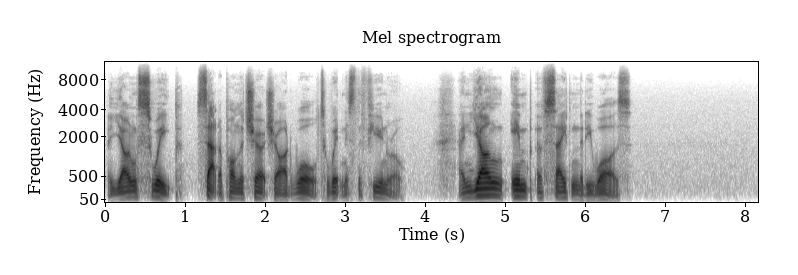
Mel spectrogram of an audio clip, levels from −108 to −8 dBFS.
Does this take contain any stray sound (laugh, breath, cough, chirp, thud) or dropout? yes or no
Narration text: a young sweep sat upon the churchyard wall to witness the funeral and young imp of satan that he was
no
